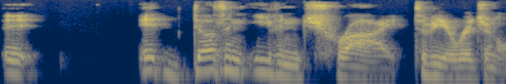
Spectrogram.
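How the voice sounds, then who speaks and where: This man talks at a very slow pace with lively intonation. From USA. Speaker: podcast co-host. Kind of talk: casual chat.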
